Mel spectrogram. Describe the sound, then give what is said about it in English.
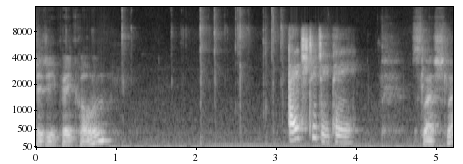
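A web address is typed on a computer keyboard in quick bursts of light plastic key clicks, with speech between the bursts of keystrokes. “Okay, that's the web address that I need to type in. And I'm just going to put myself in editing mode with VoiceOver. Quick nav off. Type in the web address for the Vision Australia Online Eye Access Service.”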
